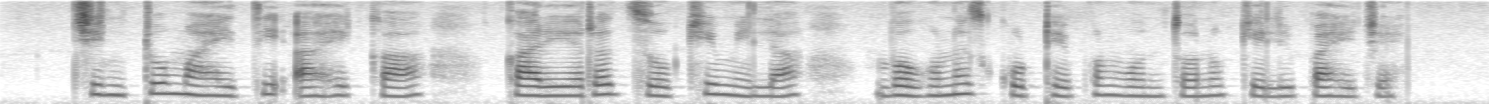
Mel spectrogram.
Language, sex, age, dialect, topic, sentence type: Marathi, female, 31-35, Northern Konkan, banking, statement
